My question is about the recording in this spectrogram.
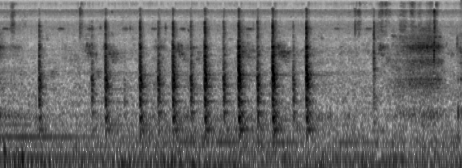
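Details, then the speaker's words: Vintage Kohler garden tractor engine turned slowly by hand: sharp dry uneven clicks two or three a second; owner suspects wiggly camshaft, possibly gears with a concerning tooth; knock heard at low RPM, gone at higher RPM. "See, that's the sound that's been concerning me for a bit. Don't know if you can hear it. Because when I run the engine on low RPMs, I hear a little bit of a knock and all it goes is when it's on higher RPMs, it just goes away."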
